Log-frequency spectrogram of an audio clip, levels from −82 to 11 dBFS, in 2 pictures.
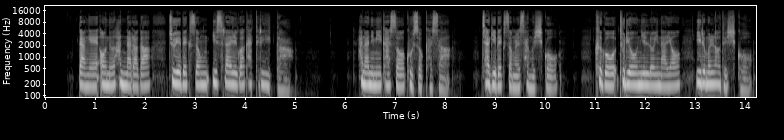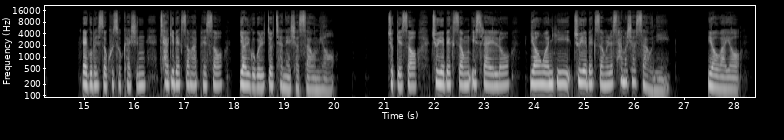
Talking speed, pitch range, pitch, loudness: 235 characters per minute, 175-200 Hz, 190 Hz, -23 LUFS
